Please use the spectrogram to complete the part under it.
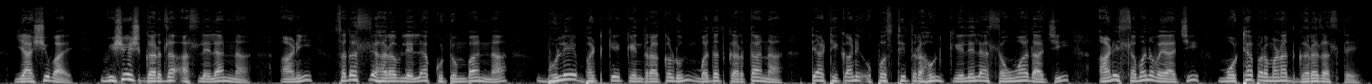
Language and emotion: Marathi, neutral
